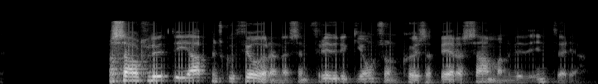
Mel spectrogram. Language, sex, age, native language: Icelandic, male, 40-49, Icelandic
